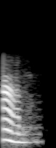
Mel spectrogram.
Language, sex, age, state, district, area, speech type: Malayalam, female, 30-45, Kerala, Idukki, rural, conversation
